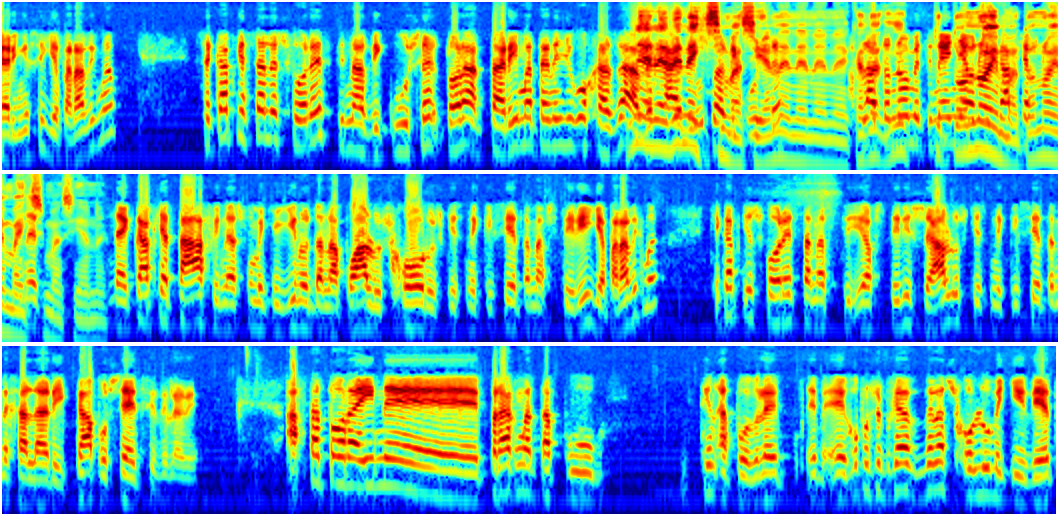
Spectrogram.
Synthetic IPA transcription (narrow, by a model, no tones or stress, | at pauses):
eɾɲisiʝɐpɐɾɐðiɣmɐ | se̞kɐpçe̞sɐle̞sfo̞ɾe̞st̪inɐðikuse̞t̪o̞ɾɐt̪ɐɾimɐt̪ɐine̞ʎiɣo̞xɐzɐeneɐeneuit̪ɐsmiɐsuseeneneneɐɐlɐtonoimɐt̪inneɲt̪ɐonoiɐɐtɐonoimɐesimɐsiɐnene̞kɐpçɐt̪ɐfinɐːspume̞ce̞ʝino̞nd̪ɐnɐpo̞ɐlusxo̞ɾusce̞st̪ine̞klisiɐit̪ɐnɐfst̪iɾiʝɐpɐɾɐðiɣmɐ | ce̞kɐpçe̞sfo̞ɾesit̪ɐnɐiɐfst̪iɾisseɐluscest̪ine̞klisiɐit̪ɐnexɐlɐɾikɐpo̞se̞t͡siðilɐ̰ðḭ | ɐ̰ft̪ɐt̪o̞ɾɐine̞pɾɐɣmɐt̪ɐpu | t̪inɐpoðilɐðieɣo̞pɾo̞so̞pikɐðenɐsxo̞lume̞ceiðiet̪eɾɐ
